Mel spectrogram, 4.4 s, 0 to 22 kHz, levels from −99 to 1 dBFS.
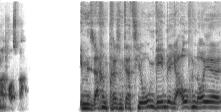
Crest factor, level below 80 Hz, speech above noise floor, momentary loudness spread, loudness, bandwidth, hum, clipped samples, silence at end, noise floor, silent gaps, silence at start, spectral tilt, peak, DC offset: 14 dB; -56 dBFS; over 74 dB; 6 LU; -17 LUFS; over 20 kHz; none; under 0.1%; 0 s; under -90 dBFS; 0.59-1.56 s; 0 s; -6 dB/octave; -4 dBFS; under 0.1%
